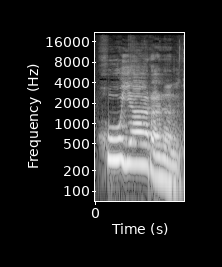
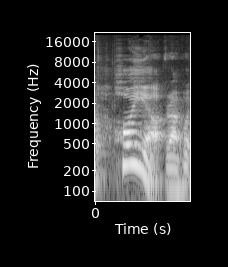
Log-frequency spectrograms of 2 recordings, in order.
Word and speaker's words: Hoyer: 그런데 이 이 호여 같은 경우 우리나라에서 왜인지는 모르겠지만 호야라는 이름으로 잘못 통용이 되고 있는 것 같아요. 아무리 제가 봐도 이건 허야라고 읽는데 왜 호야라는 이름으로 이렇게 이름이 잘못 전용되었는지는 모르겠어요.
